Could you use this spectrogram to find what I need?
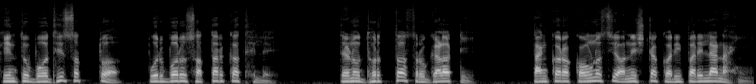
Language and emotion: Odia, neutral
